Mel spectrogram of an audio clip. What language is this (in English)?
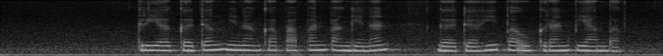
Javanese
